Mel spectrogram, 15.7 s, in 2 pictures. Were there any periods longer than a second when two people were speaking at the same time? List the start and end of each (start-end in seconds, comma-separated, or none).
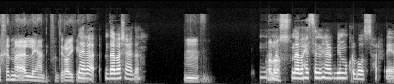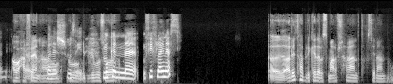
8.1-10.4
